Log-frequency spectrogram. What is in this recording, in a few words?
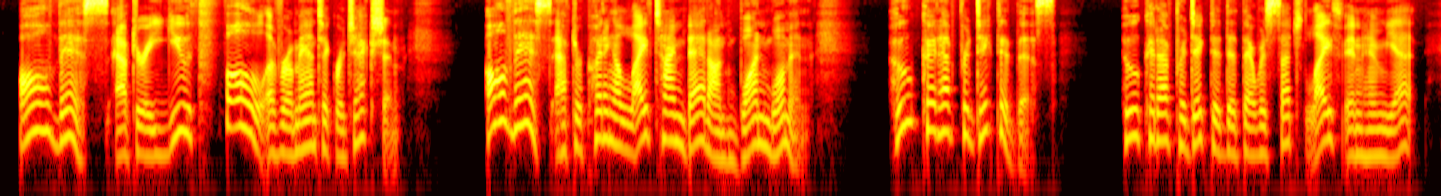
Voice Over Talent Fiction 1 Person Narrative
